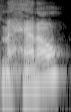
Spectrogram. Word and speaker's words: Mehano: Correct me if I'm wrong, but I think it's pronounced Mehano.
